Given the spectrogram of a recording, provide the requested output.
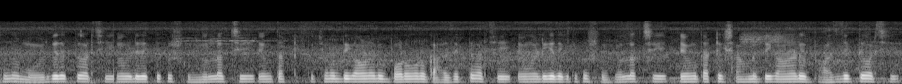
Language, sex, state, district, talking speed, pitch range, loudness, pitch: Bengali, male, West Bengal, Malda, 240 wpm, 125-135 Hz, -16 LUFS, 125 Hz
